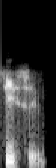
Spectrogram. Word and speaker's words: sisu: There's a word that I learned from Top Gear a few years back, and it's a Finnish term, and it's pronounced Sisu. S-I-S-U.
